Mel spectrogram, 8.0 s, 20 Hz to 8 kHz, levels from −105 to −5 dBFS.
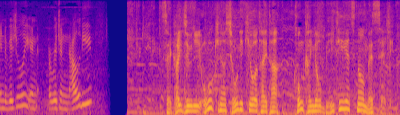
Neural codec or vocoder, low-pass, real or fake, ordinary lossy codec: none; none; real; none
